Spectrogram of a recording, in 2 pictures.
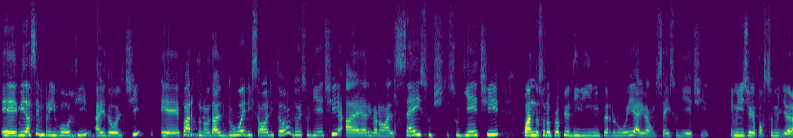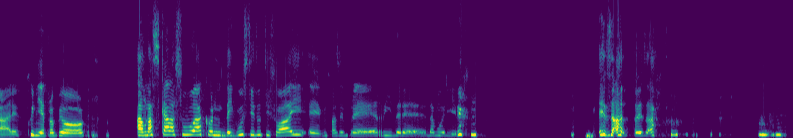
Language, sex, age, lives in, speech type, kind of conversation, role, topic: Italian, female, 20-24, Italy, conversation, podcast, guest, Che cosa ti piace di più del cucinare per gli altri?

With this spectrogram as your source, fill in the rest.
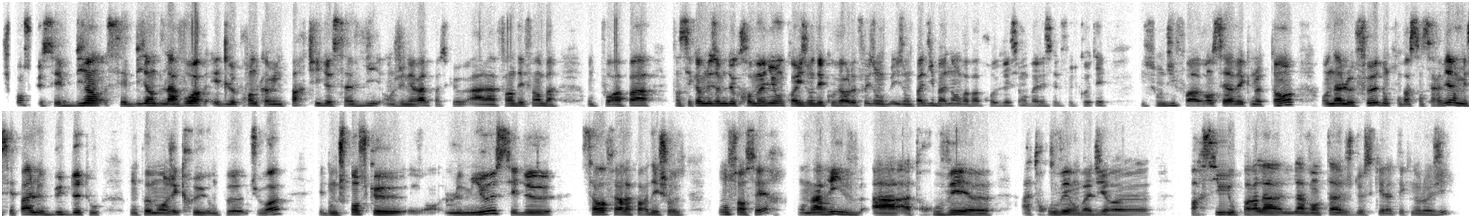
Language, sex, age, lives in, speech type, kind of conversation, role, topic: French, male, 20-24, France, conversation, unstructured, none, Comment la technologie rend-elle la vie quotidienne plus facile ?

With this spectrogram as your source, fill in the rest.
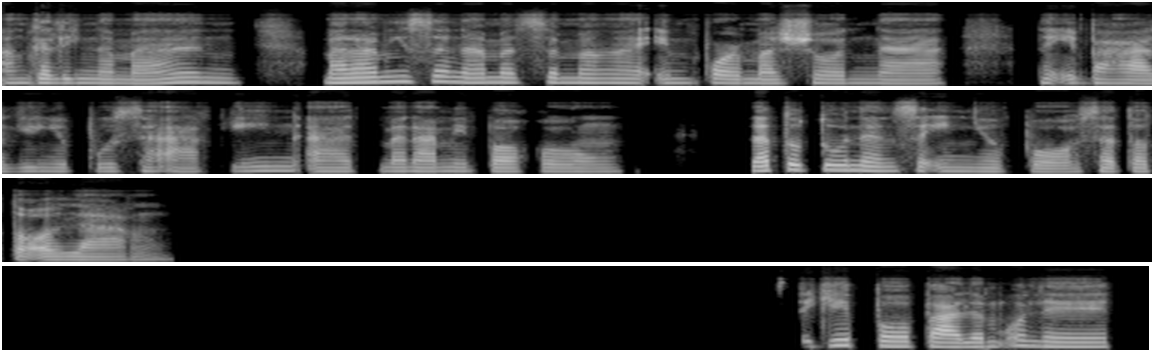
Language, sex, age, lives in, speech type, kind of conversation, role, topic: Filipino, male, 25-29, Philippines, read, expert-assistant, asker, Paano nakakatulong ang mga palaka sa kontrol ng peste sa bukid?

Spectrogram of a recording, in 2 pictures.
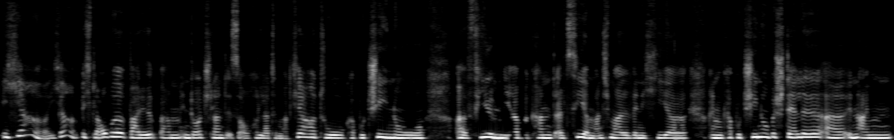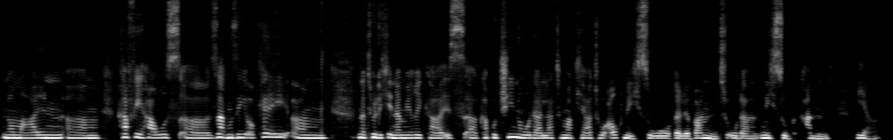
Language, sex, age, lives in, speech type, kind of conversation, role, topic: German, female, 40-44, United States, conversation, unstructured, none, Was bevorzugst du, Kaffee oder Tee, und warum?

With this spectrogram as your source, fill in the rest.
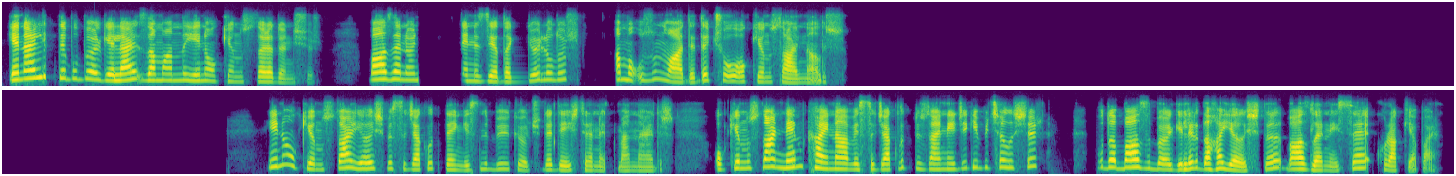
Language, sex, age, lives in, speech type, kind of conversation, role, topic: Turkish, female, 30-34, Germany, read, expert-assistant, expert, Eğer dünyadaki tüm kıtalar tek bir süper kıta hâline yeniden birleşseydi, jeolojik ve günlük hayatımızda ne gibi değişiklikler olurdu?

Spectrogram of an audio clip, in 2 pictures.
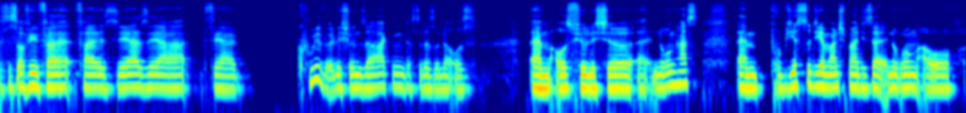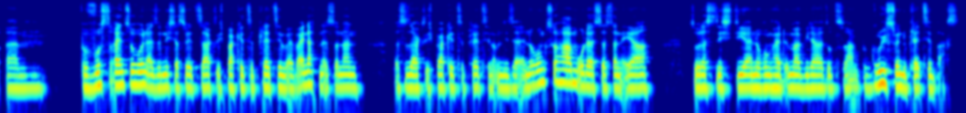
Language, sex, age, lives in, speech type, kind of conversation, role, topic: German, male, 20-24, Germany, conversation, podcast, host, Welche Erinnerungen rufst du dir durch einen bestimmten Geruch besonders gern ins Gedächtnis?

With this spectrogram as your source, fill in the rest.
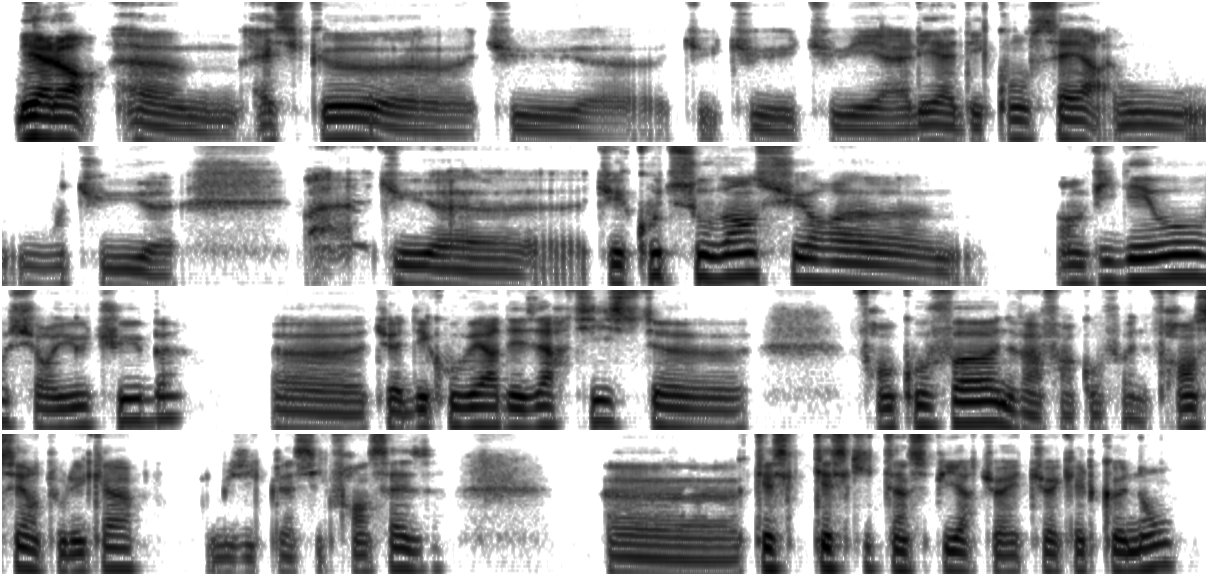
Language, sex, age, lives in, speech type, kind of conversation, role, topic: French, male, 40-44, France, conversation, podcast, host, Quel souvenir musical a changé ta façon d’écouter la musique ?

